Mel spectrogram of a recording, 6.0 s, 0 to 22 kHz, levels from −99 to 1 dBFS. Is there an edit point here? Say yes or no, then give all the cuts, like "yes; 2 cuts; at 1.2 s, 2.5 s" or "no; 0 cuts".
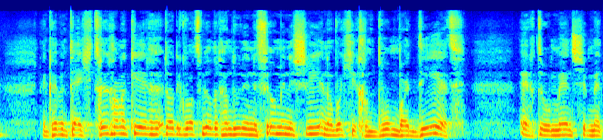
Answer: yes; 1 cut; at 1.6 s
